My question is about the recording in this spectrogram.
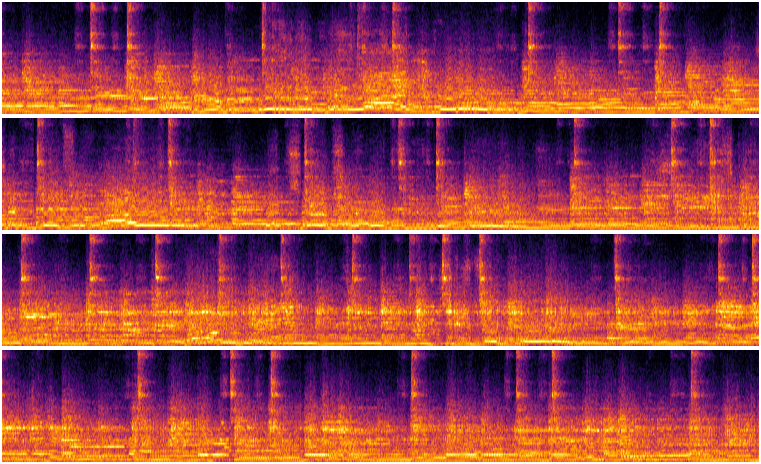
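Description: Live rock band playing: an electric guitar strummed under a male lead vocal, over a steady beat.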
